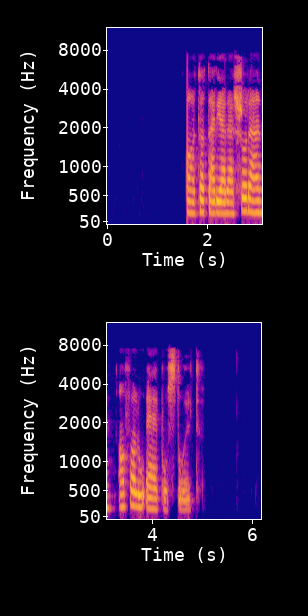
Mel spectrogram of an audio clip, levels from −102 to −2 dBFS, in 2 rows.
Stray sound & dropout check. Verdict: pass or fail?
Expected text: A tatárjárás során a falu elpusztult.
pass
